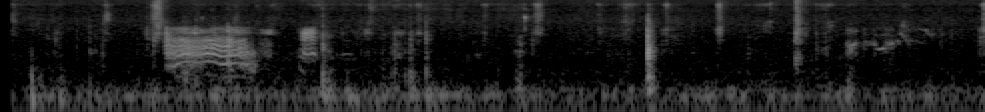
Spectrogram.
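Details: One-week-old Havanese puppies from Aldo and Essi's litter, indoors: a single wavering, squeaky whine lasting about a second, then a few shorter faint squeaks among soft clicks and rustling in a quiet room.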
